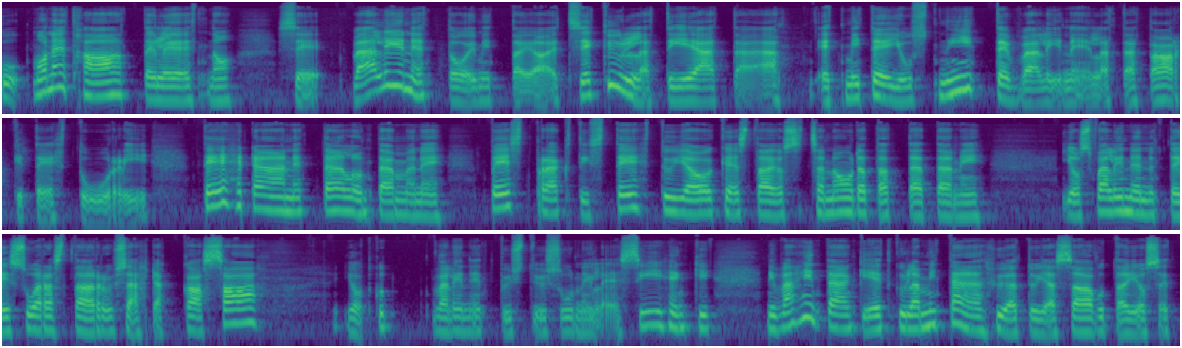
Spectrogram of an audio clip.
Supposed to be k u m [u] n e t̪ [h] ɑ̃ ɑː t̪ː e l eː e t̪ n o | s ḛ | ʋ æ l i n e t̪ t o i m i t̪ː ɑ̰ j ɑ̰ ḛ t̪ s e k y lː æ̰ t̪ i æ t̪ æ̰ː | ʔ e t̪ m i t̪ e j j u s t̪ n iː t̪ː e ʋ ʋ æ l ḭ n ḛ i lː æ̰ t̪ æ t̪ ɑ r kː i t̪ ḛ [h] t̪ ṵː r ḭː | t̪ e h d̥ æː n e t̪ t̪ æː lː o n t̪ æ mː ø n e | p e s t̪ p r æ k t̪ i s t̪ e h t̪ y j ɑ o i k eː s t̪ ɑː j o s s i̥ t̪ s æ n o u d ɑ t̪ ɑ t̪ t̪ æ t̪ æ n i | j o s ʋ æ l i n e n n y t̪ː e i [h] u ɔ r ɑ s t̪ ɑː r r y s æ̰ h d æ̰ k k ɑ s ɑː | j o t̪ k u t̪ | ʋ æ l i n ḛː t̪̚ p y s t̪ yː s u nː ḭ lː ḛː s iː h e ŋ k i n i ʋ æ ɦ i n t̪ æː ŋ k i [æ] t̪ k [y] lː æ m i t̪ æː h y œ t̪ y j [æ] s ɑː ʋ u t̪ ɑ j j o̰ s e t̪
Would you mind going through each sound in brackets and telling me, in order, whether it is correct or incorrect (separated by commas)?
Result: incorrect, correct, correct, incorrect, incorrect, correct, correct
